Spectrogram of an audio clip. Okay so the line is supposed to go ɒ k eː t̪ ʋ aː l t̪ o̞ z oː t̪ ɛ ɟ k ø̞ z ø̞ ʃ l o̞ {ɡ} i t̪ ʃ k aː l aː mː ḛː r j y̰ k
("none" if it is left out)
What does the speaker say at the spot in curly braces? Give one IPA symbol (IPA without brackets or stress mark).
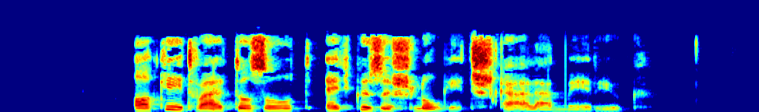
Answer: ɡ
